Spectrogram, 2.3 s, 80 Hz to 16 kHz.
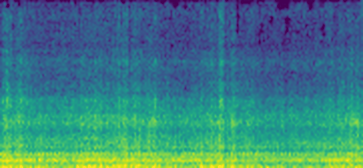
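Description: Wind rushing over the microphone with the steady drone of a 2021 Harley-Davidson Pan America Special and its tyres cruising at highway speed.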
